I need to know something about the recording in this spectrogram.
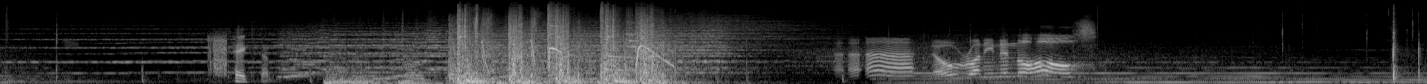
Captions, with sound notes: - Take them. (dramatic music) (guns firing) (dramatic music) Uh uh uh, no running in the halls. (dramatic music)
